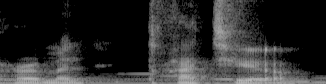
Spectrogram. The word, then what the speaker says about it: Hermann Traitteur: Hermann Traitteur.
